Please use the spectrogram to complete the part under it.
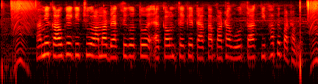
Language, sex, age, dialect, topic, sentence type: Bengali, female, 41-45, Northern/Varendri, banking, question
